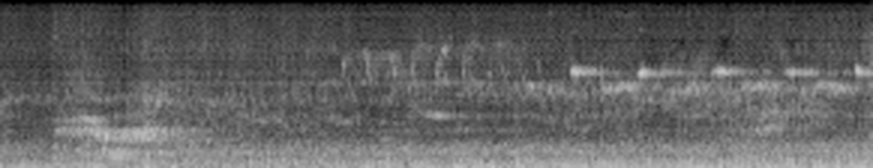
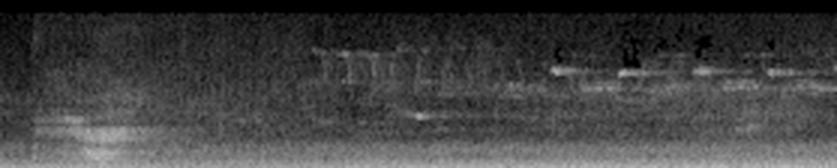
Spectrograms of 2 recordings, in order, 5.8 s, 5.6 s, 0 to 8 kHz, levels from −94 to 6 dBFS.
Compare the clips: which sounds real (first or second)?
second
